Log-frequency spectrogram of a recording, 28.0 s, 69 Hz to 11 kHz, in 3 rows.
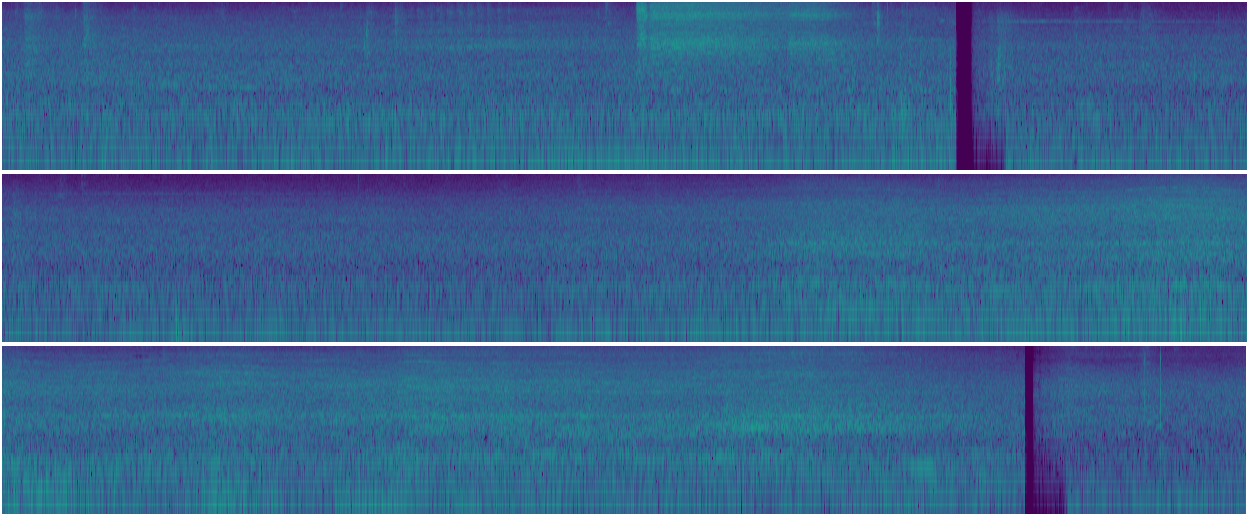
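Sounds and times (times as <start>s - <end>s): bus engine running: 8.0s - 26.4s.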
